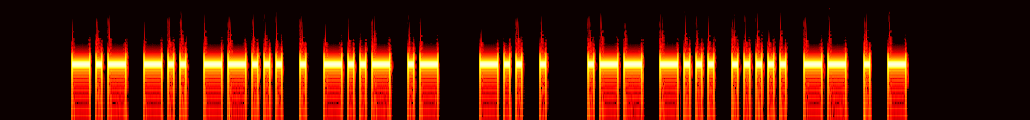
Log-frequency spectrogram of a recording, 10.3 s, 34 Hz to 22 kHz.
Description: Morse code, heard as a keyed tone, about 20 wpm, 700 Hz. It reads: KD7EXA DE WB5MET
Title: USA Callsign DE Callsign - 6 Characters - 20wpm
